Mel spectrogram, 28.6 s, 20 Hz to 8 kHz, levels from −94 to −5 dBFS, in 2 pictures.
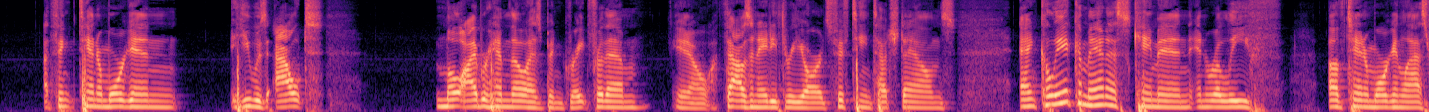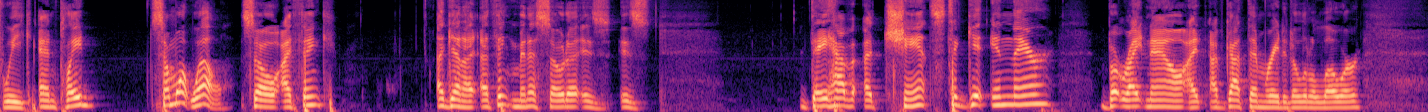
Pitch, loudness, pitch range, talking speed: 165 Hz, -17 LUFS, 155-180 Hz, 140 wpm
